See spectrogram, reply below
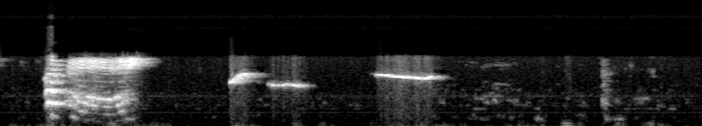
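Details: African grey parrot, a foster bird, chatting in the morning: a loud raspy harmonic squawk, then two short whistles stepping down and a longer flat whistle, followed by faint soft clicks.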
